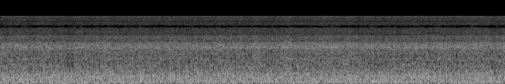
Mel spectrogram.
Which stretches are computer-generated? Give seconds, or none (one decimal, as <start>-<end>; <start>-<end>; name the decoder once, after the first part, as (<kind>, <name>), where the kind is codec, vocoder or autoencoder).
0.7-1.9 (vocoder, Vocos); 2.8-3.4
